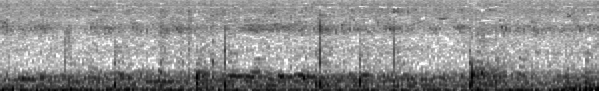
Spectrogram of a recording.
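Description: A tennis ball bounces a few times on a hard court.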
